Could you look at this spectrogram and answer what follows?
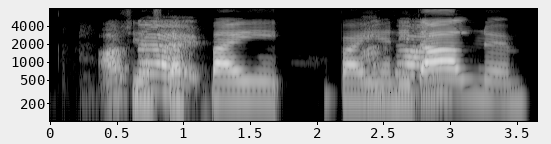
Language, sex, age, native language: Icelandic, female, 9, Icelandic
